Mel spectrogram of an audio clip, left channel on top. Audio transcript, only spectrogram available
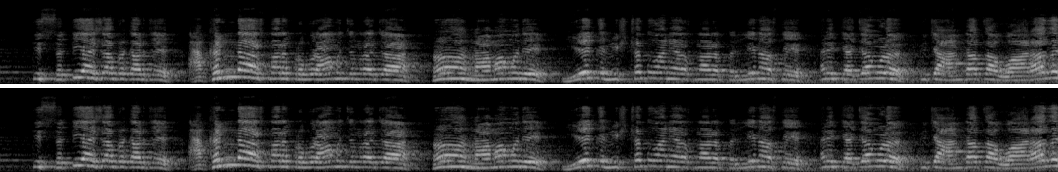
ती सती अशा प्रकारचे अखंड असणार प्रभू रामचंद्राच्या नामामध्ये एक निष्ठत्वाने असणार तल्लीन असते आणि त्याच्यामुळं तिच्या अंगाचा वारा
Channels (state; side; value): identical; both; correlation 1.00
